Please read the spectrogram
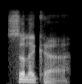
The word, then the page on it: silica: British English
